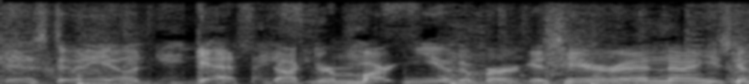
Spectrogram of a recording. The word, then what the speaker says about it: Jugenburg: are perfect thank you the J is not only silent but it's a different letter uh yes yes all right so uh Dr hugenberg uh first of all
